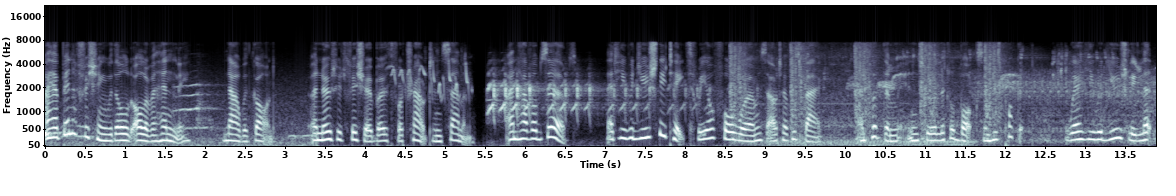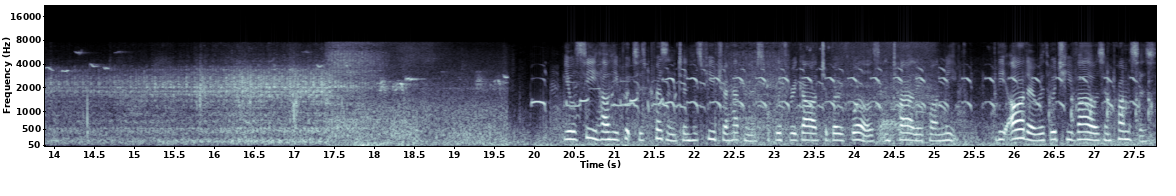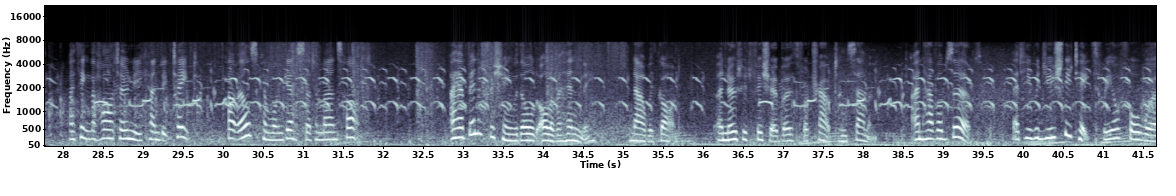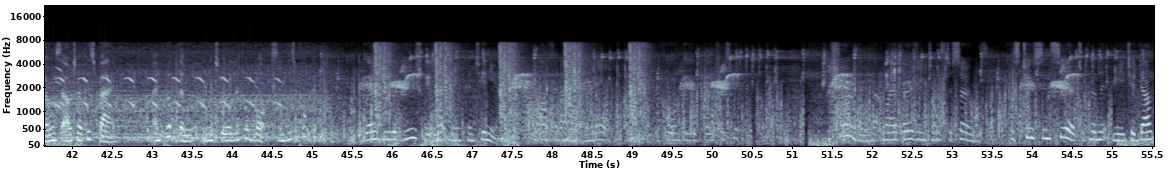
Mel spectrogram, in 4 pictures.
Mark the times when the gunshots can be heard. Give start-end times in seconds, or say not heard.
8.6-12.2, 30.9-34.4, 45.8-49.3.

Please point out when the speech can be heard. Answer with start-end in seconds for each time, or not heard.
0.0-13.9, 20.4-31.9, 32.9-50.8, 51.5-55.4.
